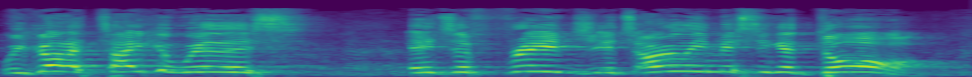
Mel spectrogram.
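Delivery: put-on high, loud excited child; a kid begging dad to keep junk; child calling to dad at the tip, thrilled.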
